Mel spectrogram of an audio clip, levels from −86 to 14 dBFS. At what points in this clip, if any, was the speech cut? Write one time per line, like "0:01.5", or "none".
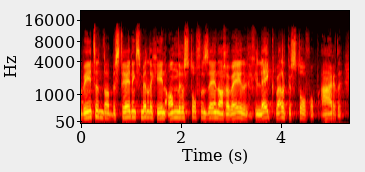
none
